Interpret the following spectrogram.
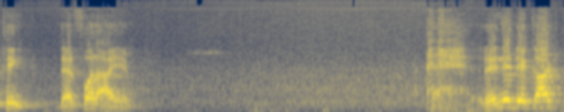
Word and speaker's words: Descartes: वो स्पेलिंग वह की डेकार्टीज जैसे आवे, पर वह को उच्चारण डेकार्ट की हो जाए, DESCARTES, डेकार्ट।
